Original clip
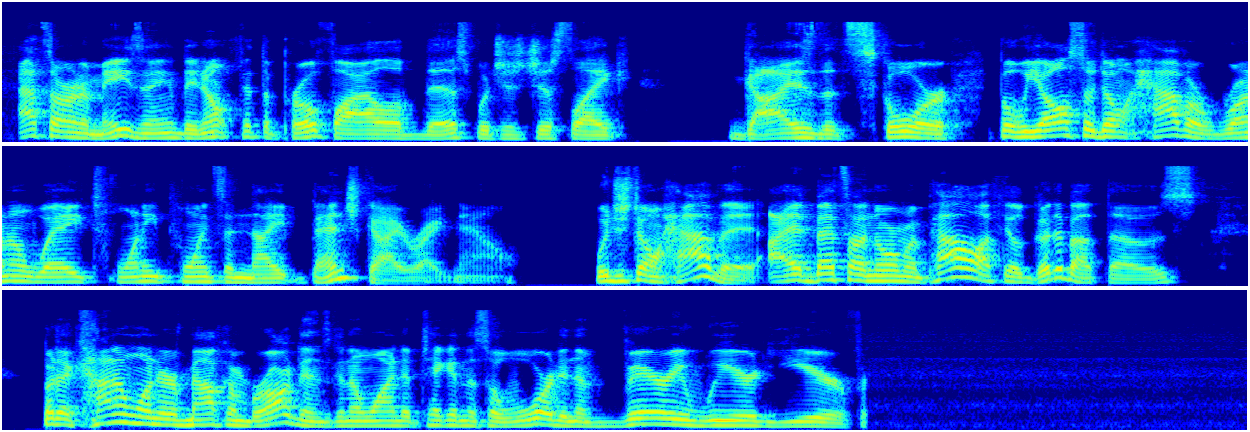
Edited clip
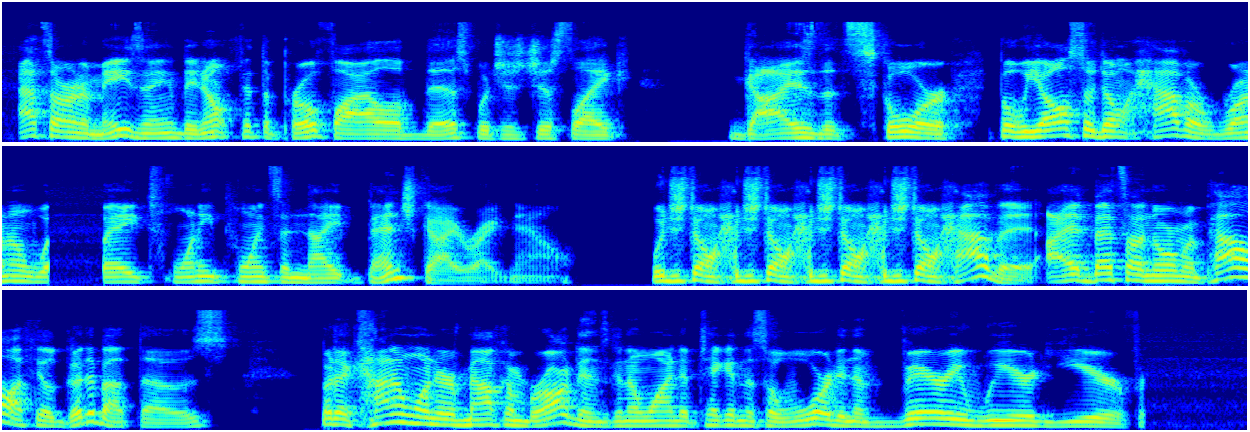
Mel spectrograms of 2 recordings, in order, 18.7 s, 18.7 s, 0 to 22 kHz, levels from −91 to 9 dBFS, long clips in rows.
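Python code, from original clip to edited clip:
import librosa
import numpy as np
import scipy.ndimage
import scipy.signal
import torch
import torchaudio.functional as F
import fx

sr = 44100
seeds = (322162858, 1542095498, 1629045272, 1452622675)

y = fx.edit(x, sr, fx.insert_room_tone(at_s=6.47, length_s=0.28),
    fx.repeat(start_s=9.26, length_s=0.37, count=4),
    fx.clip_gain(start_s=12.13, length_s=0.58, db=-3.5), tone=tone)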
